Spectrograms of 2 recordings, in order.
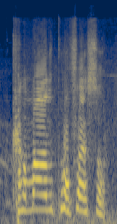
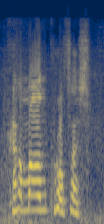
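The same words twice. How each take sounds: The two takes are said the same way.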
